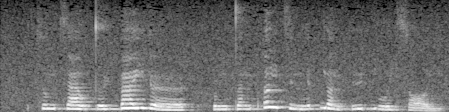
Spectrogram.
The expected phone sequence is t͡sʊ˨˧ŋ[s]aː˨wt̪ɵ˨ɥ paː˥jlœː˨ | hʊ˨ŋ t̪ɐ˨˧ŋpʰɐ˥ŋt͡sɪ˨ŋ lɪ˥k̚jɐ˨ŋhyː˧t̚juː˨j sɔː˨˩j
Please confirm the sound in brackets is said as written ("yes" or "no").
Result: no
